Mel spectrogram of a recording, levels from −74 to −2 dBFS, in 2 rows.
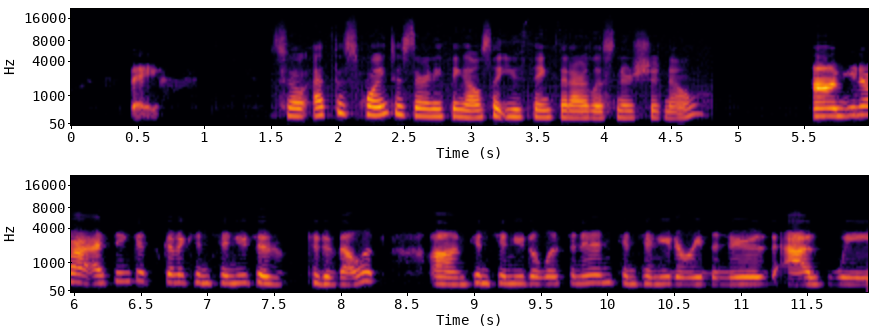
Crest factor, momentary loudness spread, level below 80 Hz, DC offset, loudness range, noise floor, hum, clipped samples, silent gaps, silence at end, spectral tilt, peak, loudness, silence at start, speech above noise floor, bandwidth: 22 dB; 12 LU; under -90 dBFS; under 0.1%; 6 LU; -69 dBFS; none; under 0.1%; none; 0 s; -2.5 dB/octave; -2 dBFS; -24 LUFS; 0.45 s; 45 dB; 18.5 kHz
